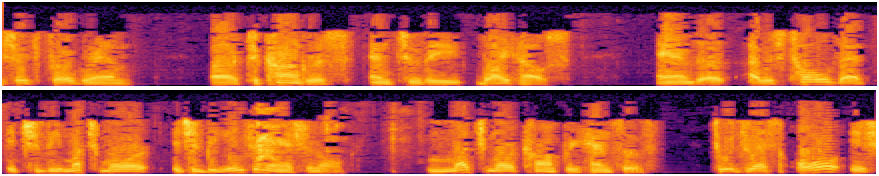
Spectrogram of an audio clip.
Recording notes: This was an excellent discussion with good emails and listener phone calls.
